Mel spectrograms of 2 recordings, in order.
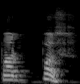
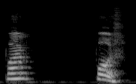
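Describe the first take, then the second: First: Said in the usual way. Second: PUR - POSE with a clear gap; syllable by syllable. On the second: Shown as a demonstration. Teacher showing a two syllable word, "Purpose" split apart. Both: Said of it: "These are all called two syllabic".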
